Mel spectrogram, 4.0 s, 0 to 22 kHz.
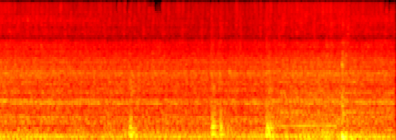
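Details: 2019 Nissan Sentra with CVT, engine idling: several sharp single clunks a second or so apart as the selector is shifted into reverse; driveline clunk, cause unknown.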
